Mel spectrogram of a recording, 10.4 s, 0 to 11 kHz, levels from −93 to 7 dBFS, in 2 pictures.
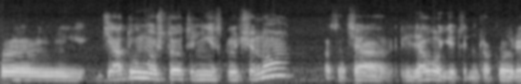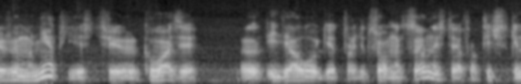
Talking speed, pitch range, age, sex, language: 100 wpm, 95-120 Hz, 50-69, male, Russian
